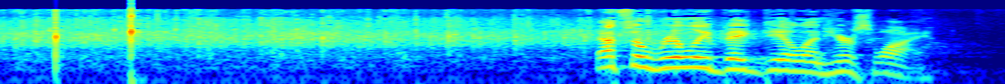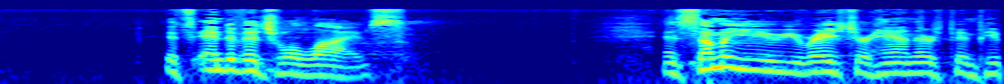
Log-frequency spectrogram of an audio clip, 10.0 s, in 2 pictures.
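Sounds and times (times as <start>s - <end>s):
audience clapping: 0.0s - 4.0s
speech: 3.0s - 4.8s, 5.9s - 7.2s, 8.4s - 10.0s.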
